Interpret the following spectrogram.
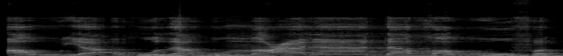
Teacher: جب ہم نے وقف کرنا ہے تو فا کو ساکن کر دینا ہے، واو کو اس فا ساکن کے ساتھ ملاتے ہوئے اس طرح سے ادا کریں گے، او یأخذہم علی تخوف۔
